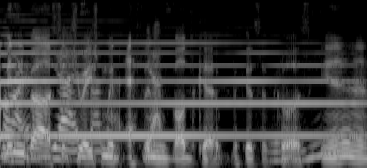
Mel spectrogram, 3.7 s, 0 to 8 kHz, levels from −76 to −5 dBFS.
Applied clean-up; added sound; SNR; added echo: none; Wind instrument, woodwind instrument; 0 dB; reverberation time 0.3 s.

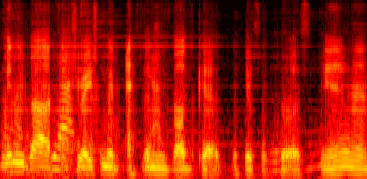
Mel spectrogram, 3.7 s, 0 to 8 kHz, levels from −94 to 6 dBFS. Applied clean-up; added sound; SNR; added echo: neural separator model SepFormer DNS4.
